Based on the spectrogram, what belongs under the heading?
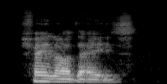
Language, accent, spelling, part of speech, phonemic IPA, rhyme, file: French, Canada, finlandaise, adjective, /fɛ̃.lɑ̃.dɛz/, -ɛz, LL-Q150 (fra)-finlandaise.wav
- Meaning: feminine singular of finlandais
